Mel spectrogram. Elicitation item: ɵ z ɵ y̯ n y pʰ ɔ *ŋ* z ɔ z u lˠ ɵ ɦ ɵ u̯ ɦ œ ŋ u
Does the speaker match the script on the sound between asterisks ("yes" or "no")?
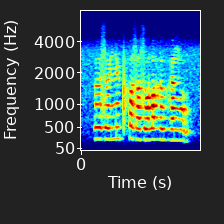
no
